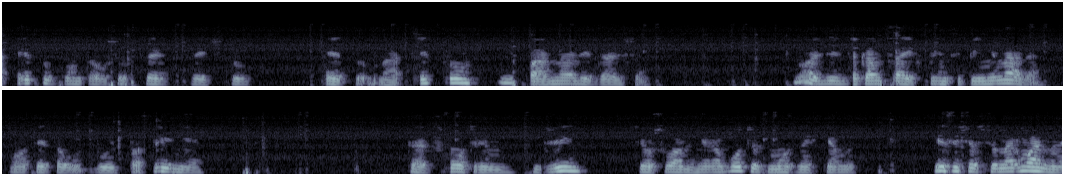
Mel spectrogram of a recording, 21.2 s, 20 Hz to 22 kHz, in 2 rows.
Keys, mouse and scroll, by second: 1.0 ctrl+shift+c, 3.1 click, 3.7 shift+click, 5.0 ctrl+shift+c, 6.3 click, 8.6 ctrl+shift+c, 11.3 shift+click, 13.0 ctrl+shift+c, 15.0 click, 15.7 g, 18.2 click, 19.5 shift+middle click.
